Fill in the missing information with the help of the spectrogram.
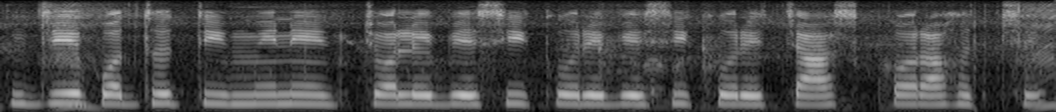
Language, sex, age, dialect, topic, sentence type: Bengali, female, 18-24, Western, agriculture, statement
